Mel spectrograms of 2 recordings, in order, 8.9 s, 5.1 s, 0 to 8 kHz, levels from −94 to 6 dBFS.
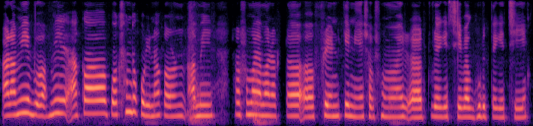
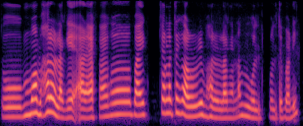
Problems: none marked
